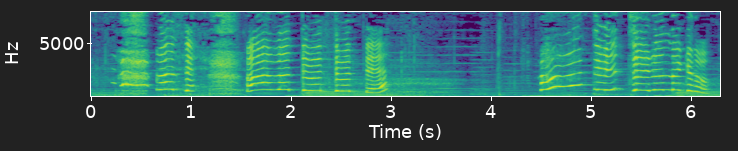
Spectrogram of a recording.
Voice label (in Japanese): 焦りボイス; マイクラ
